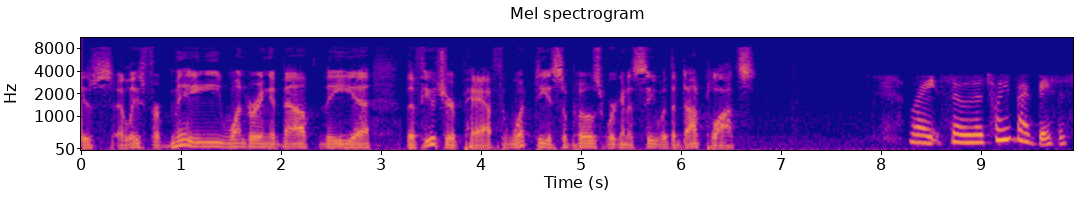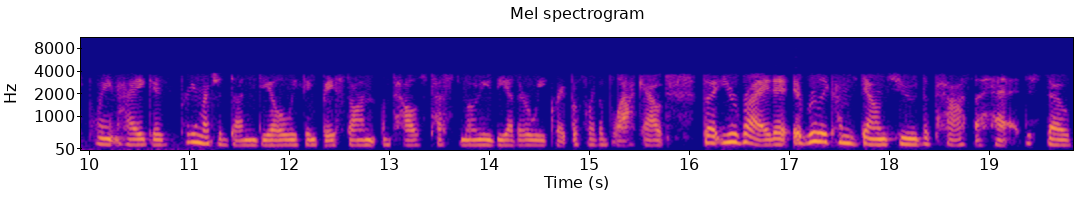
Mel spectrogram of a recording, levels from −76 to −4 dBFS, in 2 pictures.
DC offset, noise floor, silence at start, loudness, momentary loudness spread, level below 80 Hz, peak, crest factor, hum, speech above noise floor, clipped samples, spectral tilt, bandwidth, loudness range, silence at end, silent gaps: under 0.1%; -56 dBFS; 0 s; -27 LUFS; 9 LU; -48 dBFS; -12 dBFS; 14 dB; none; 29 dB; under 0.1%; -5.5 dB/octave; 8.8 kHz; 5 LU; 0.05 s; none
